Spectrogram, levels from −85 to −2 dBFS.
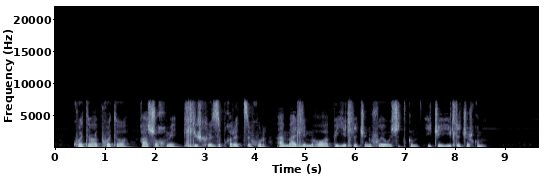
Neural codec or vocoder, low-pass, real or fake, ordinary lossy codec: none; 7.2 kHz; real; Opus, 64 kbps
